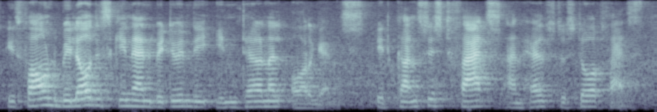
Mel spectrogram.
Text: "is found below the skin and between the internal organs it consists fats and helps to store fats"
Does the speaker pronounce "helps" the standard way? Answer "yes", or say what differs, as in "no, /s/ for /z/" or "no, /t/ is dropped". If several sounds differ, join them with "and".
yes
